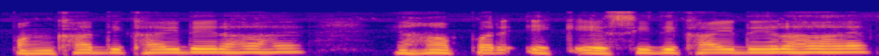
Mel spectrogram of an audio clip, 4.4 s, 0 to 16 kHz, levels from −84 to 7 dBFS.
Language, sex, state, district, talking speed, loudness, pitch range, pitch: Hindi, male, Jharkhand, Deoghar, 175 wpm, -15 LUFS, 155-180 Hz, 165 Hz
